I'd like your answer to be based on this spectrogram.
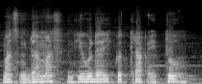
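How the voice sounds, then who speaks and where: Man playing older male stall keeper, calm, knowing, polite, horror story, music behind. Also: medium pitch, fairly quick, natural voice.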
